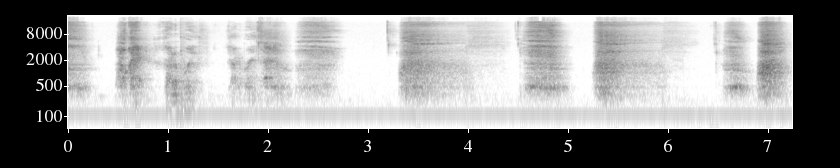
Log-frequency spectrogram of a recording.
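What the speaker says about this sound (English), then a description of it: "I just had to take some deep breaths" Several deep breaths, slow heavy inhales and exhales repeated in an uneven rhythm close to the microphone, with a steady low electrical hum underneath.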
